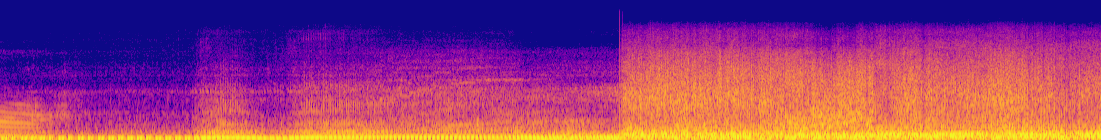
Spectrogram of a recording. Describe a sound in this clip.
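A motorcycle engine hums and revs as the bike rides along a road.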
